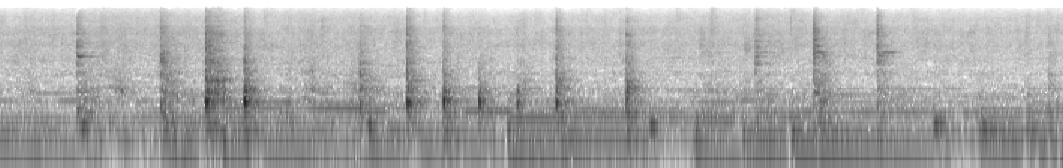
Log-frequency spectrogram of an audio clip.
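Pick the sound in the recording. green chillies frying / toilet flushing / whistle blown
green chillies frying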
